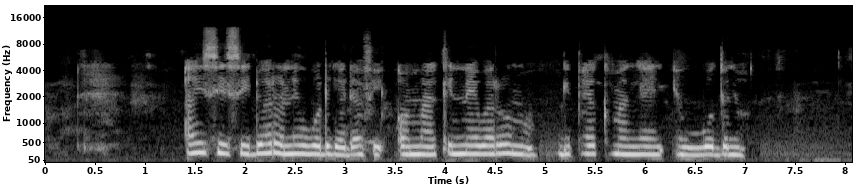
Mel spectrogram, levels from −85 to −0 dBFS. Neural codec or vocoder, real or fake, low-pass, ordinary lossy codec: codec, 44.1 kHz, 7.8 kbps, DAC; fake; 19.8 kHz; AAC, 32 kbps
